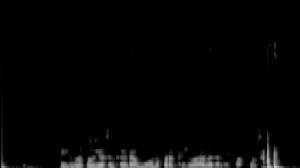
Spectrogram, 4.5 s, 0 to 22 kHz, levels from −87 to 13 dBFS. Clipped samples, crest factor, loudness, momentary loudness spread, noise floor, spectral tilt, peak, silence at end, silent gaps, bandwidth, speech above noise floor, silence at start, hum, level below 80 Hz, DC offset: under 0.1%; 26 dB; -28 LUFS; 23 LU; -73 dBFS; -12 dB/octave; -2 dBFS; 0.25 s; 0.64-0.88 s, 3.67-3.74 s; 4.3 kHz; 41 dB; 0 s; none; -50 dBFS; under 0.1%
